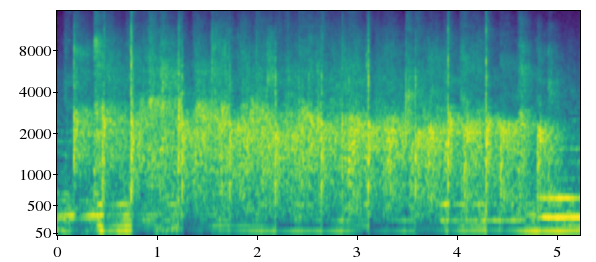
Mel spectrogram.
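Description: Congregation applauding in unison at a church service with a prophet preaching, steady dense clapping that fills the whole stretch at close range.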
